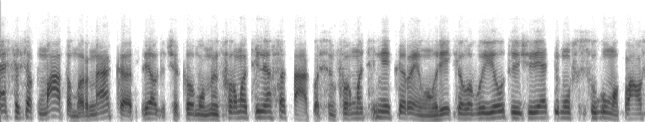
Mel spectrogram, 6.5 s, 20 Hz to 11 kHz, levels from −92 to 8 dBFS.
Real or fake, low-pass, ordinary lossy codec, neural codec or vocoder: fake; 7.2 kHz; Opus, 32 kbps; codec, 16 kHz, 4 kbps, FunCodec, trained on Chinese and English, 50 frames a second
